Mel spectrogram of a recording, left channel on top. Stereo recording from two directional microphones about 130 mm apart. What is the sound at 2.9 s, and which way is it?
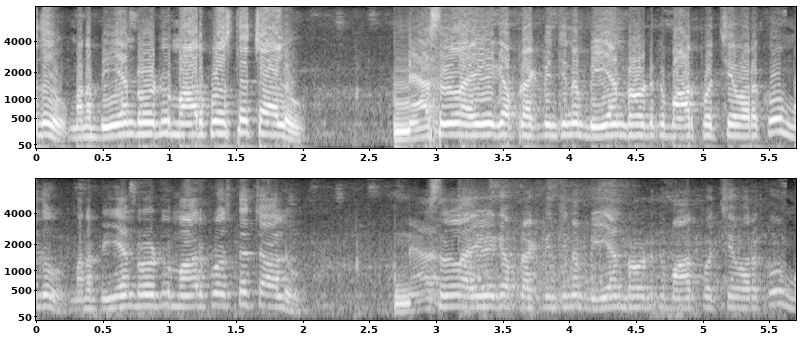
A man's voice, 90° left.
